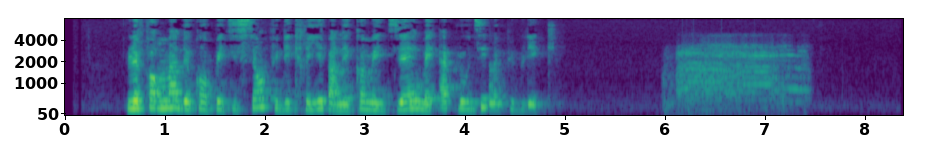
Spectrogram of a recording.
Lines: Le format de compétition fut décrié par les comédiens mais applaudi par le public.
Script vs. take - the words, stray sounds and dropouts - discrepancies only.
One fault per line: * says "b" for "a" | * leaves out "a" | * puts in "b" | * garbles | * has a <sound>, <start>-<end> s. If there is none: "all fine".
* leaves out "par"
* has a squeak, 6.0-7.5 s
